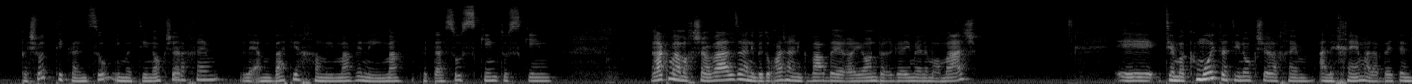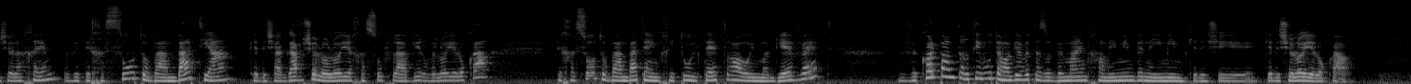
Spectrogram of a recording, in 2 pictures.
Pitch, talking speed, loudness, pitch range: 165 Hz, 145 wpm, -34 LUFS, 155-190 Hz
